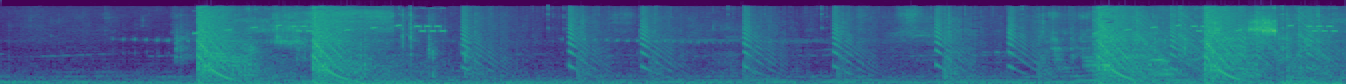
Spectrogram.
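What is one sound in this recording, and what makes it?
Rapid gunshots fire in bursts, with a sharp ringing tail after each shot.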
